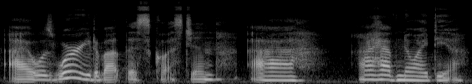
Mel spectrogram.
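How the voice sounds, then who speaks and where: Game role: young female mutant outcast, candid and guarded, creaky yet clean-edged without being polished. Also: mid-range voice, fairly even intonation, slow pace. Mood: uncertain. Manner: casual, candid, hesitant. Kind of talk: video game dialogue acting.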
